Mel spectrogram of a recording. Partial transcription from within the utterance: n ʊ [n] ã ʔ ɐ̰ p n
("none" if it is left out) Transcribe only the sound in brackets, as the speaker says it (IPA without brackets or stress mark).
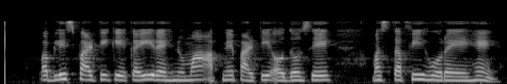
m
